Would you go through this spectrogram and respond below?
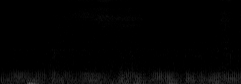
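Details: Cornish Rex, a seal tortie point with white, purring softly. A low rumbling drone swells and fades with each breath, roughly every second, under a faint hiss.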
